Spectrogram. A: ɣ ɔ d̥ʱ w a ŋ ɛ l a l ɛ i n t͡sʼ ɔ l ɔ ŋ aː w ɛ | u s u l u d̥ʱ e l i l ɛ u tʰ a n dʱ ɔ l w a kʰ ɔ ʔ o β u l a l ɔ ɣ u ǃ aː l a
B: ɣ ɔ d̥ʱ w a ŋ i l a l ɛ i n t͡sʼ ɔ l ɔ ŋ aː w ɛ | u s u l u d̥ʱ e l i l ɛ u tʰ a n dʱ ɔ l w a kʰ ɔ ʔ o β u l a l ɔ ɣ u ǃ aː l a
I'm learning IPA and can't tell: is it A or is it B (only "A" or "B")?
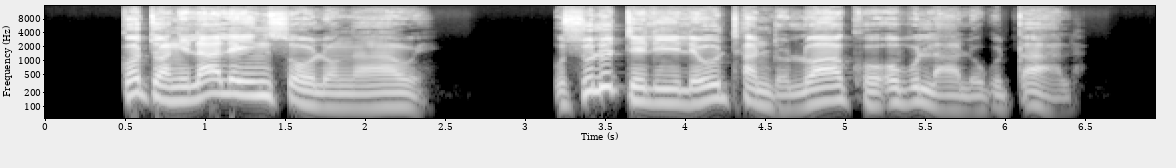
B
